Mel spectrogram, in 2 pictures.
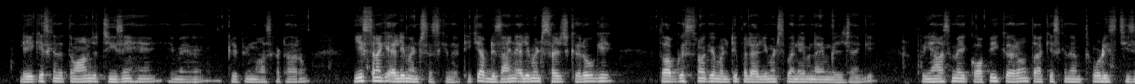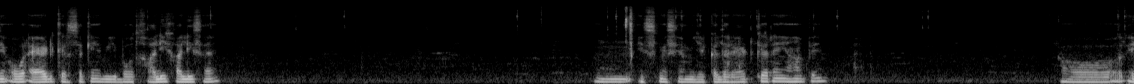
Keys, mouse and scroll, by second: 0.3 right click, 1.7 click, 3.1-3.5 alt+scroll down 2, 3.8 click, 8.9 ctrl+c, 9.6 click, 10.8 ctrl+v, 11.3 ctrl+g, 12.6 click, 18.4 v, 18.6 click, 19.2 space, 19.3 click, 22.3 click.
